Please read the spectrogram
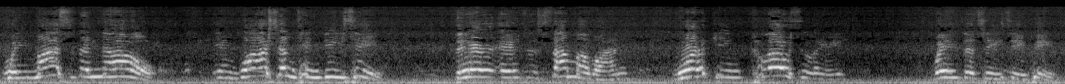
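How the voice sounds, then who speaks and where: Against noticeable background noise, a woman with an extremely high pitch and lively intonation talks at a very slow pace, leaving long, frequent pauses. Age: 60s. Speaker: protest speaker. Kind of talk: speech at rally.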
